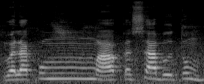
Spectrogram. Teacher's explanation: یہ ولکم ما جو ہے یہ ادغام شفوی ہے، دونوں ہی شفوی حروف ہیں، میم میں مدغم ہو رہی ہے، ادغام شفوی ہے۔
